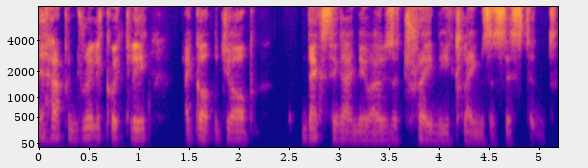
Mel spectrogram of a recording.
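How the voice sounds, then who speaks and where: Speaking with a Welsh accent, a man holds a medium pitch and fairly even intonation. He moves at a fairly quick pace. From South Wales Valleys. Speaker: costume designer. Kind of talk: interview.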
